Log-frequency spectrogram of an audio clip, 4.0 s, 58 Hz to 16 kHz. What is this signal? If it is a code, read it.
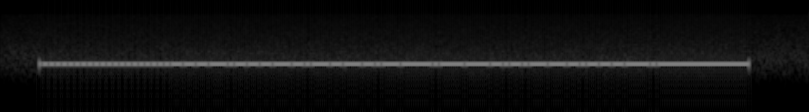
PSK31 (31.25 baud), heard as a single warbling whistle, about 640 Hz.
